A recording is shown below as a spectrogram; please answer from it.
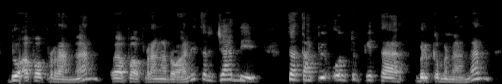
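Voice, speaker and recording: A middle-aged preacher gives a sermon in a slightly husky, breathy voice, his pitch swinging widely. He is emphatic and repetitive, hammering points home while addressing his listeners directly.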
